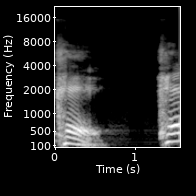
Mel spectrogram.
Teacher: ख ख में ज्यादा सांस खर्च होता है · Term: महाप्राण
